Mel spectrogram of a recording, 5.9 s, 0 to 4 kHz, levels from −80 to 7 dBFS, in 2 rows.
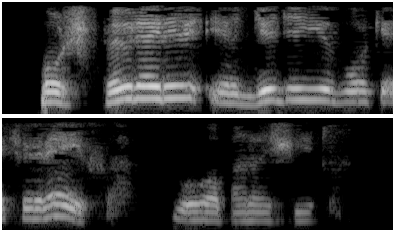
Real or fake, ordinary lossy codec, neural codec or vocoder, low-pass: fake; MP3, 16 kbps; codec, 24 kHz, 0.9 kbps, WavTokenizer, medium speech release version 2; 3.6 kHz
